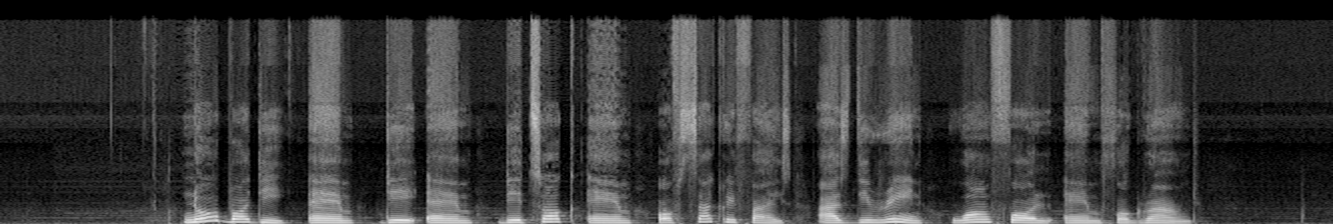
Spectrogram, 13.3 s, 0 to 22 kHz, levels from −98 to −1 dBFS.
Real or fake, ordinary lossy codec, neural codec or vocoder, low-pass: real; none; none; none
